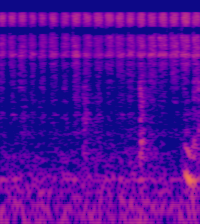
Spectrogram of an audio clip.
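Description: Colored pencil shading on paper: faint scratchy rubbing of the lead going back and forth under light pressure while blending a very light value. A voice starts right at the end.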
